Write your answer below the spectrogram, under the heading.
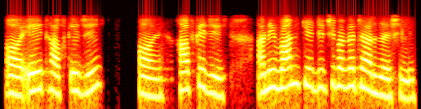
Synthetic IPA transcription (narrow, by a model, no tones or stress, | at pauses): ɦɔjʔeʈɦafked͡ʑi | ɦɔjhafked͡ʑiañiʋanked͡ʑit͡ɕibəɡət͡ɕaɾd͡zajɕili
